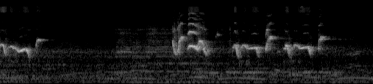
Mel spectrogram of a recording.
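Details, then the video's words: A pet cockatiel saying hello indoors: a short downslurred whistle and rising note, a pause, then a harsh squawk followed by a run of quick chirping, down-bending notes. "is saying hello"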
